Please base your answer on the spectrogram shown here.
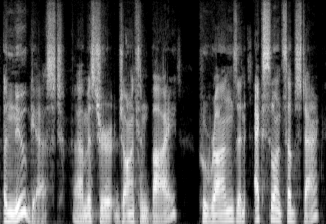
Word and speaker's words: Bi: It's actually pronounced B, but I think Bi might be a bit more fitting for discussing the Greeks.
